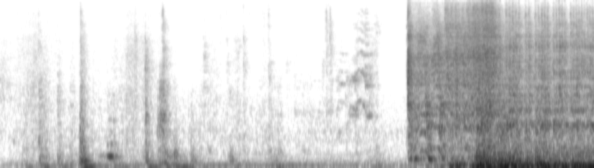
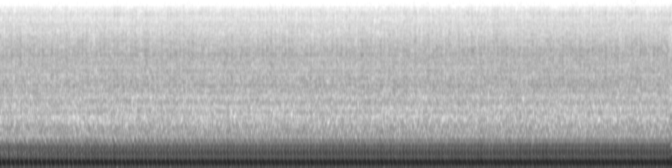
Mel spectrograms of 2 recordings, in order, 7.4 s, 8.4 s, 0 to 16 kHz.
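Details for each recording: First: 1993 Suzuki Carry mini truck, cold start with the straight muffler before the exhaust replacement: the starter cranks, then a loud, raspy, unmuffled exhaust at a fast high idle, which the owner blames on cold weather. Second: 1993 Suzuki Carry mini truck, small three-cylinder idling steadily after replacing the rotted, likely original exhaust with an aftermarket muffler and flex pipe; deep, smooth drone, more enjoyable than the raspy old muffler, no ticks or leaks.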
